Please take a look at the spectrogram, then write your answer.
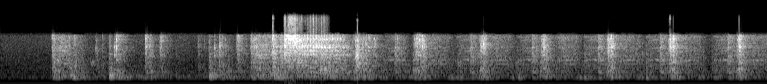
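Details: HP printer making strange noises: irregular bursts of clatter and clunks with a brief whirr mid-cycle, an unidentified mechanical fault.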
